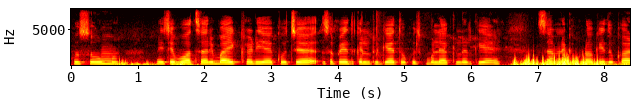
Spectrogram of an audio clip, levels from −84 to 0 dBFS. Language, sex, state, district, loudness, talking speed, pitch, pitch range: Hindi, female, Rajasthan, Bikaner, -21 LUFS, 165 wpm, 235 Hz, 230-245 Hz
